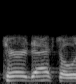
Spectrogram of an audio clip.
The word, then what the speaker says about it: pterodactyl: How is it that you can never tell when there's a pterodactyl in the men's room? How is it that you can never tell? I know this. Oh, that's mine, though. The P is silent.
